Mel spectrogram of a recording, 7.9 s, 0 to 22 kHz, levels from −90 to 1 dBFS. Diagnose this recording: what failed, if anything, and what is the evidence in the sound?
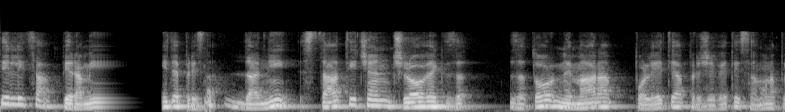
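From 0.94 to 1.64 s the sound halts and the last fragment is drawn out as a fading buzz, ending in about 0.28 s of silence. Nothing is lost afterwards, so about 0.68 s was inserted. This is a call audio freeze, likely from packets delayed on the network draining the jitter buffer. A dropout would lose audio instead.

Around 2.06 to 2.08 s the audio jumps forward with almost no gap. About a third of a second is simply gone, with the two sides butted together. This skip ahead happens at the network or jitter-buffer stage. Unlike the freeze, content is missing rather than delayed.

From 2.17 to 4.79 s the audio plays at about 89% speed, adding roughly 0.3 s, with sounds stretched but pitch unchanged. This jitter buffer slow-down comes from repeating pitch periods to rebuild the reserve. A tape-style slowdown would lower the pitch as well.

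Just after "mara poletja", from 7.36 to 7.73 s, the audio runs hurried at about 128% speed and roughly a tenth of a second is removed. Pitch holds steady through the G.722 call path, which has nothing above 8 kHz. This jitter buffer speed-up trims excess delay by cutting short pitch-period pieces. It differs from the skip ahead because the removal is spread across the stretch, with no single jump.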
